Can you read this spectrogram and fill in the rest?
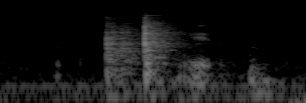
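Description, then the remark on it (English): Two sharp hand claps in quick succession, made to sync recordings when switching to different microphones, fairly loud, with a soft clatter and faint room noise trailing after them; no one speaks. “Let's clap, and then we'll be able to put the clap to”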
